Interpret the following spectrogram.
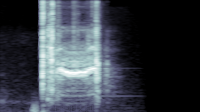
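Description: A single short sound effect, about half a second long, starting sharply a little way in, with a brief tone in it that rises and falls. It is set in silence between two stretches of narration.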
